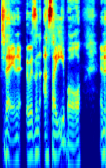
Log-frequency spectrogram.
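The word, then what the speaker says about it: açaí: once some people call it a Yi its acai so that was the episode of drag race where Jessica wild couldn't pronounce it so she kept saying I love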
